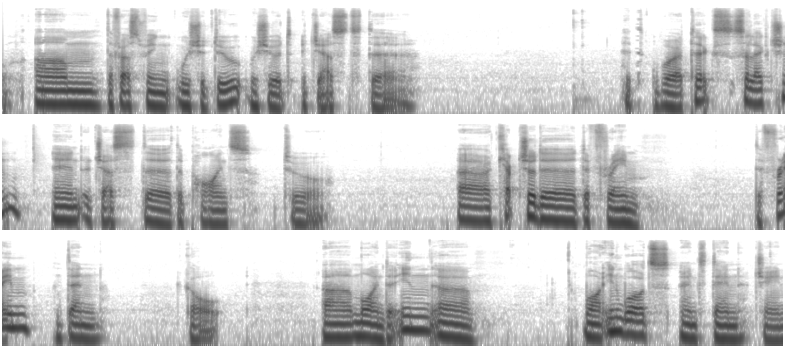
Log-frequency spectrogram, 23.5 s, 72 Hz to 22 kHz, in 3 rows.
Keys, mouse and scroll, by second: 2.1 click, 5.7 click, 23.2 click.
